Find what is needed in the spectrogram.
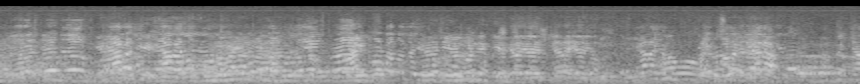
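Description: Several people talking at once, their voices overlapping into an unbroken babble with no single clear speaker.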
